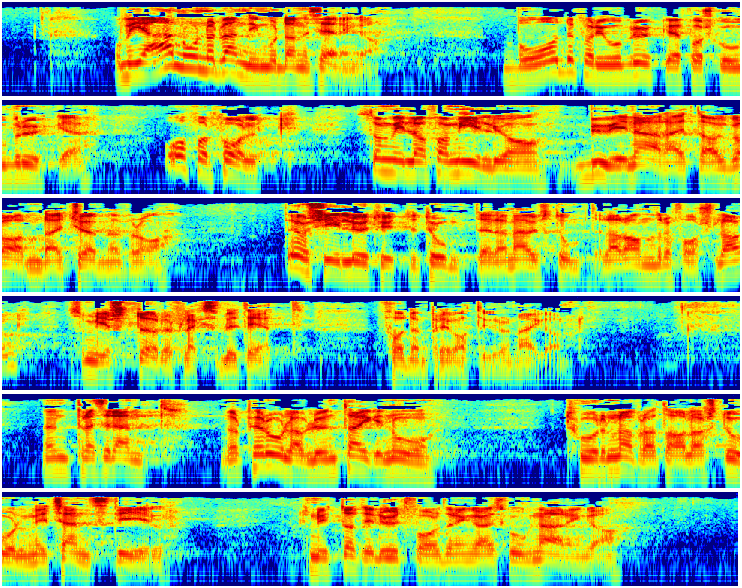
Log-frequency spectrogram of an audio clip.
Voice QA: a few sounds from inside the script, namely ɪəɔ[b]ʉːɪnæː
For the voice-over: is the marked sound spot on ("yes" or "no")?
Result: yes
